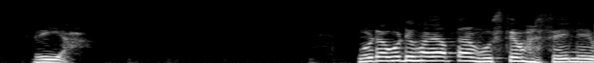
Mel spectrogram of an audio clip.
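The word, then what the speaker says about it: りゃ: এটি কিন্তু রি ইয়া হওয়ার কথা ছিল, কিন্তু এই বর্ণের উচ্চারণ হবে রিয়া।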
